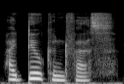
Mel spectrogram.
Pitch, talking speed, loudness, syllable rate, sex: 215 Hz, 145 wpm, -15 LUFS, 4.0 syllables/s, female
